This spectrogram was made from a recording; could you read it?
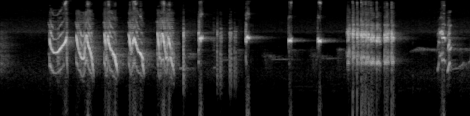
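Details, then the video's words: White-rumped shama singing clear competition 'tembakan' master song for other birds to copy: a series of quick looping downswept notes, scattered sharp high ticks, then a short harsh rattling burst and a final whistle. "Masteran murai batu ful tembakan kicau prestasi jernih mudah di tiru"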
